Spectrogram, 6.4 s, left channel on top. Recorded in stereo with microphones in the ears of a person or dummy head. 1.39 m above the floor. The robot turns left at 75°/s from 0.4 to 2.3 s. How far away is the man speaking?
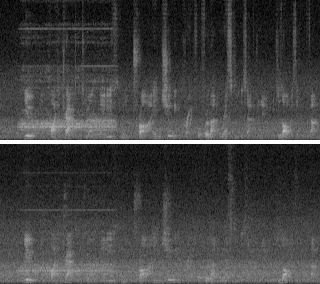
About 4.5 m.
